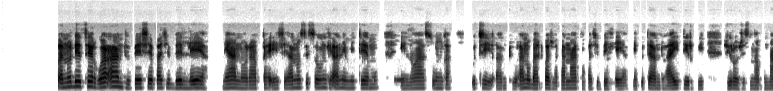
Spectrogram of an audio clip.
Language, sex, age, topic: Ndau, female, 18-24, health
